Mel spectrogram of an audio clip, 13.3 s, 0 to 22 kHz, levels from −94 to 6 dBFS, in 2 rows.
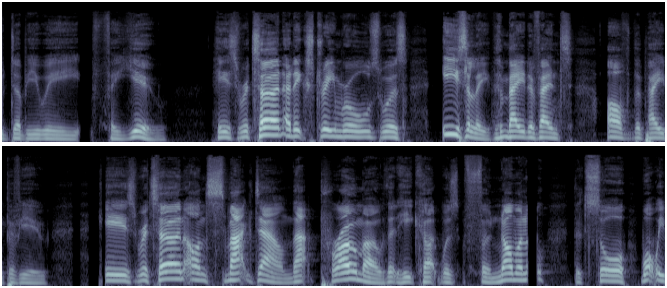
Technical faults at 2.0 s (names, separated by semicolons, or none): none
